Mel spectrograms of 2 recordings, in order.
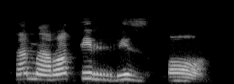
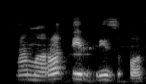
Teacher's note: Nun sukun dimasukkan ke dalam ro, nun sukun dimasukkan ke dalam huruf lam dengan sempurna. Maka kita tidak menyisakan sifat gunnahnya. Langsung murni seperti lam, ro-nya bertasydid. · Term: idgham bila gunnah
